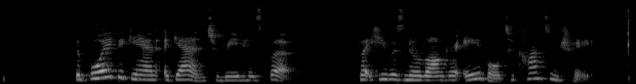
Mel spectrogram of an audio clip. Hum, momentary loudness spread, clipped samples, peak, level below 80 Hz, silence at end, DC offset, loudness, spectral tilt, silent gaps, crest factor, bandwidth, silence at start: none; 12 LU; under 0.1%; -20 dBFS; -86 dBFS; 0.45 s; under 0.1%; -39 LUFS; -4.5 dB/octave; 3.22-3.57 s; 20 dB; 15.5 kHz; 0.75 s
